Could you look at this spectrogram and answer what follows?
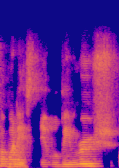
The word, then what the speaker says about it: Rush: Roosh, but it's spelt Rush.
